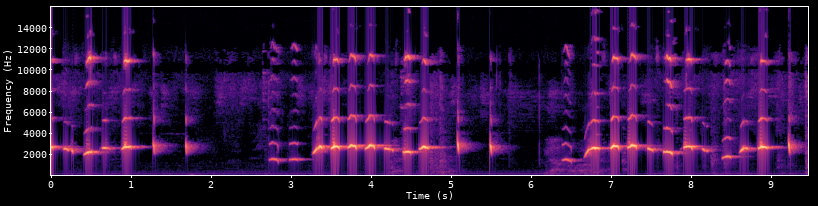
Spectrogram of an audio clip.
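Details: Pet male cockatiel whistling a courtship song for his partner in three phrases separated by short pauses. Each phrase is a rapid string of pure, high whistles with occasional lower notes, over a faint steady hum.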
